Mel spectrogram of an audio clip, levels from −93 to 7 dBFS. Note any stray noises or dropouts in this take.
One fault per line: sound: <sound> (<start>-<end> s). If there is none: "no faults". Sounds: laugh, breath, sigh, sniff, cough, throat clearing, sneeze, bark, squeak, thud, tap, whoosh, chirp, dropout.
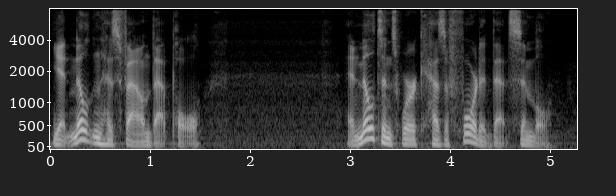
no faults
